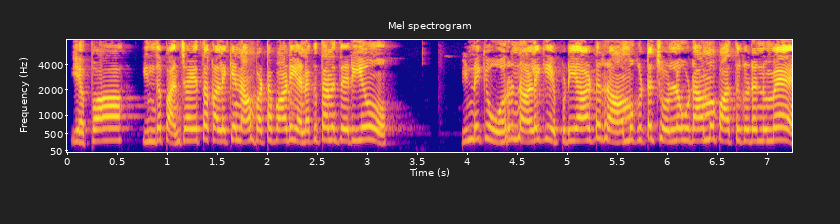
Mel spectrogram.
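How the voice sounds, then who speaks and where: Woman as a very high-voiced, fast-scolding mother-in-law, comedy sketch. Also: level tone, fairly bright tone. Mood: scheming. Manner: scolding, sly, fast-talking. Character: scheming sharp-tongued middle-aged mother-in-law. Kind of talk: comic family sketch acting.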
